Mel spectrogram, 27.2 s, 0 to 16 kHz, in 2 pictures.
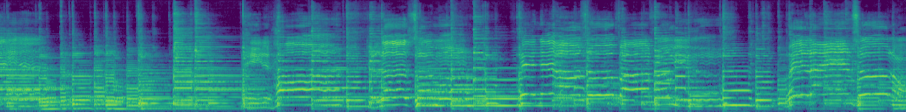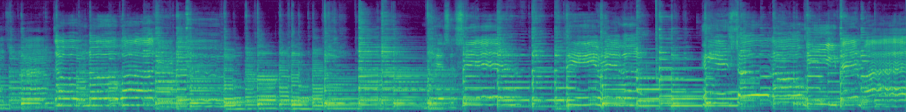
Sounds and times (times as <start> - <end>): Guitar: 0.0 - 27.1.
